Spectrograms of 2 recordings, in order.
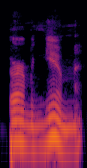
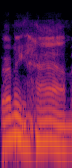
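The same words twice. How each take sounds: First: It is said with a British pronunciation. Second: It is said with an American pronunciation. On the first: The city in England is meant. "Birmingham is in England. So you got to say it right" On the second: The city in Alabama is meant. "Birmingham is in Alabama"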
